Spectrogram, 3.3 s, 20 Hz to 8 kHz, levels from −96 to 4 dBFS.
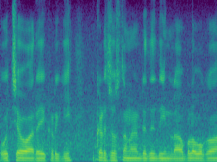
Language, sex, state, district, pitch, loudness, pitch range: Telugu, male, Andhra Pradesh, Chittoor, 110 Hz, -17 LUFS, 110-115 Hz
